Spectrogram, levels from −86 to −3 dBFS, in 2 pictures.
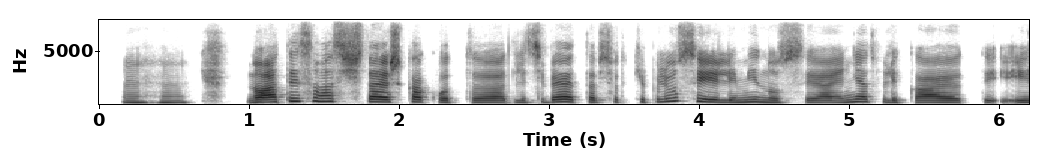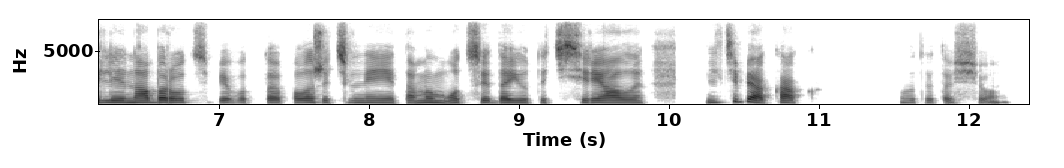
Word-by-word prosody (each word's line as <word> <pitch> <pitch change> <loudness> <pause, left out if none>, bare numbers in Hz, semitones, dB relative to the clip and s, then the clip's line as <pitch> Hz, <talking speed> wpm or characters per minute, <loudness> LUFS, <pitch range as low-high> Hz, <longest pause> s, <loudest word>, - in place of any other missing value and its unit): Мгм. 190 0 -7 0.3
Ну, 210 +4 +5
а 220 +1 +10
ты 290 +5 +1
сама 285 -2 +2
считаешь, 235 -4 +5
как 225 -1 +1
вот, 195 0 -4
э, 185 -1 +1
для 190 - -9
тебя 210 +5 +4
это 225 -3 -1
всё-таки 210 +2 -7
плюсы 275 +3 +3
или 205 -2 +1
минусы, 200 -4 -1
а 180 0 +1
они 205 +7 0
отвлекают 185 -6 +1
или, 190 +2 -3
наоборот, 200 -1 0
тебе 185 -2 -6
вот 170 +1 -14 0.2
положительные 180 -1 -4
там 170 +3 -6
эмоции 175 +1 -1
дают 165 +1 -4
эти 175 +1 -3
сериалы? 165 -2 -1 0.4
Для 195 - -10
тебя 225 +6 +1
как - - -4 0.5
вот 170 -1 -19
это 170 - -13
всё? 195 - -10
190 Hz, 170 wpm, -21 LUFS, 180-215 Hz, 0.5 s, а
